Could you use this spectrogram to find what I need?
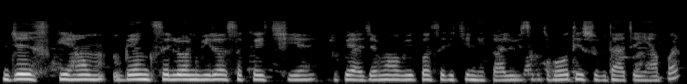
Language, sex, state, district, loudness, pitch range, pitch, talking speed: Maithili, female, Bihar, Samastipur, -22 LUFS, 210-225 Hz, 220 Hz, 235 wpm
